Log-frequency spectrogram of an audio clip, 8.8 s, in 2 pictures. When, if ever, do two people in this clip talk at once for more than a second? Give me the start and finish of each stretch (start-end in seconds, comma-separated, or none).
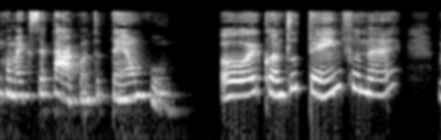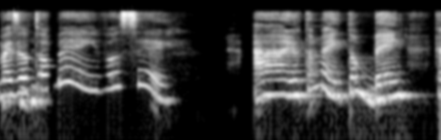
none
